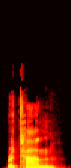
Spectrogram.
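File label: "rattan", British English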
